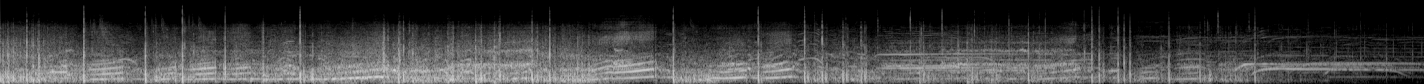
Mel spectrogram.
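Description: Turbocharged 1JZ straight-six in a drifting BMW E36, revving up and down hard with many sharp exhaust pops and cracks over tyre noise. The sound fades away near the end, where a few steady held tones come in.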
